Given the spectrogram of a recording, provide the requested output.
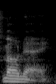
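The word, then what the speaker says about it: Moné: we can do it for I know it's Monae oh God okay so article reads as this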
